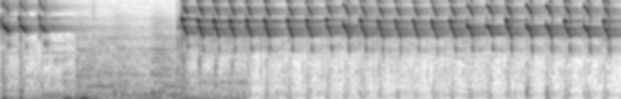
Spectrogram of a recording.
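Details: Cililin training song for songbirds: a high, dry, rapid trill of sharp chirps repeated about seven times a second, starting loud and staying even, after a short burst of chirps and a muffled low rumble.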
